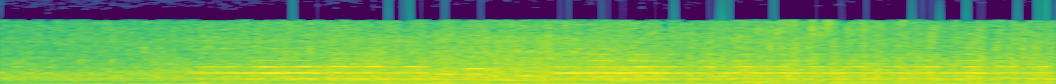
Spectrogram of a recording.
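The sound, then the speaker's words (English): A convertible car drives down a wooded country drive, its engine and road noise forming a loud, steady hum with a faint whining tone and no voices. “Wally's convertible turns down a wooded drive in the country.”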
